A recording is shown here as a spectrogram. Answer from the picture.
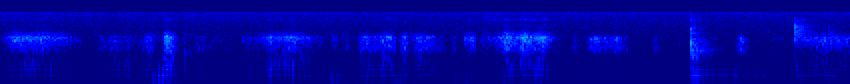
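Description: Soft, close breathing picked up by a body-worn camera, a series of breaths about every second. Two sharp clicks about a second apart come near the end.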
